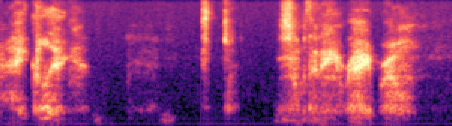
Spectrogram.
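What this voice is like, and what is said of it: Whispered voice. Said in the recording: “my gut starts talking in a whisper.”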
